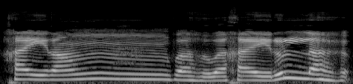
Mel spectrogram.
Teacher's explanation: இந்த இடத்துல ஹைரன் அப்படின்னு சொல்லாம ஹைரம் அப்படின்னு சொல்லிட்டு குன்னா செய்யணும்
